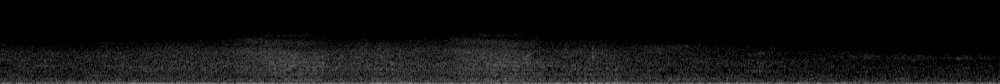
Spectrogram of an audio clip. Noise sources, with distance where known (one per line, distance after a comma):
medium-sounding engine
